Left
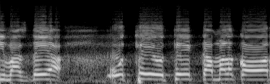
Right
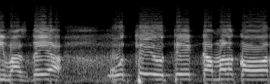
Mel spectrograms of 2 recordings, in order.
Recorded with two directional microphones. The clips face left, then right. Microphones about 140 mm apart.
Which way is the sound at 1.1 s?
30° left (ahead or behind).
